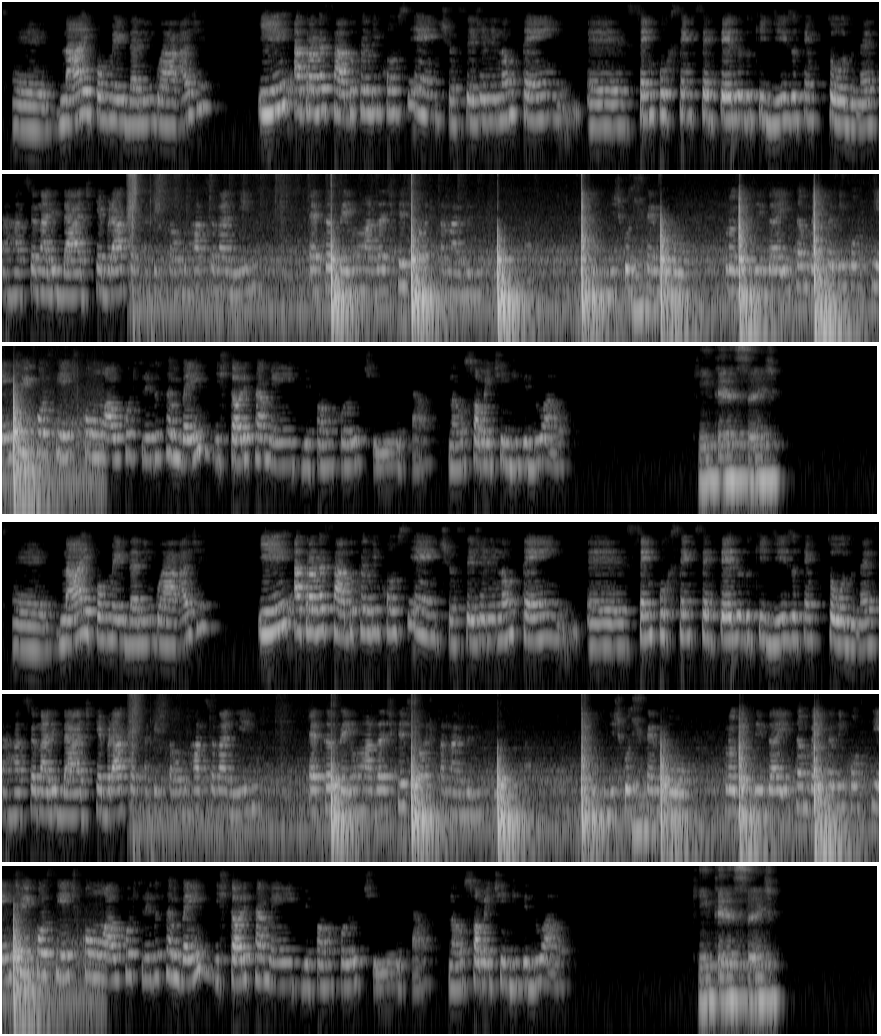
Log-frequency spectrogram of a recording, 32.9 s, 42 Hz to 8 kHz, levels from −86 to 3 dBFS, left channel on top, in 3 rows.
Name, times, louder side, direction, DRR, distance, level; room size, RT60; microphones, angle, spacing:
voice 1, 0.0-2.6 3.2-14.2 14.8-17.7 18.3-19.6 20.0-28.9, equal, 20° right, 1.7 m, -38 dB
sound 1, 12.5-23.2, left 2 dB, 50° left, 0.8 m, -33 dB
voice 2, 18.8-19.4 30.6-31.5, left 1 dB, 70° right, 3.8 m, -36 dB
9.8 x 7.4 x 2.7 m
head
